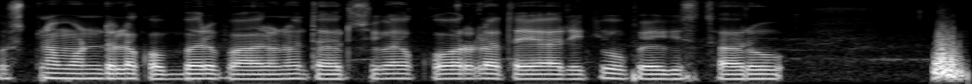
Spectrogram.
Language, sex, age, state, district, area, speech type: Telugu, male, 30-45, Andhra Pradesh, Chittoor, urban, spontaneous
